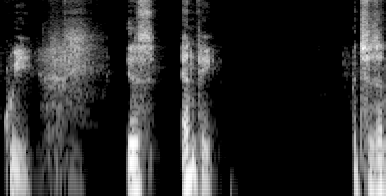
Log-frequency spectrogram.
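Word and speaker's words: 喜: The opposite of mudita, the opposite of which in Sino-Korean is pronounced hui, is envy, which is an extremely common human experience.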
